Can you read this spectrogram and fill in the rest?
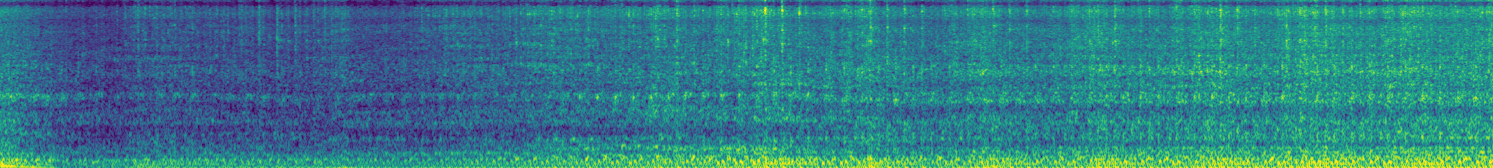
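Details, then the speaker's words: LBZ Duramax diesel drag truck on first start after build: deep idle rising with revs, with a quick tap from open exhaust manifold plug holes sounding like a big exhaust leak; air still in the system. "You're hearing a little tap, but I have the plugs out of the exhaust manifolds. It's definitely what it sounds like. It's like a big exhaust Yep. leak."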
